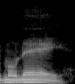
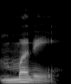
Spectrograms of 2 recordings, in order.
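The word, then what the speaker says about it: Moné: if you look at if you look at it on paper it's supposed be Monae uh not money she pronounces it money Mercedes money if you're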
